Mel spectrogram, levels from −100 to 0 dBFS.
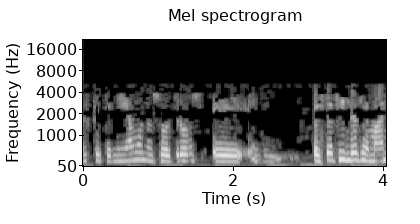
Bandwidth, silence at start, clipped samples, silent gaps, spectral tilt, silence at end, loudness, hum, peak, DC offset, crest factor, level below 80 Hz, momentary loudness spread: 5.4 kHz; 0 s; under 0.1%; none; -11.5 dB/octave; 0 s; -19 LUFS; none; -4 dBFS; under 0.1%; 16 dB; -50 dBFS; 16 LU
